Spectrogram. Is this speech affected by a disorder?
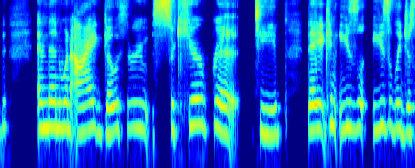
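Yes: stuttering; fear of speaking in front of groups, school accommodations for presenting projects, found national stuttering association; stumbles on own name, now stutters freely without guarding speech; here repeated sounds.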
